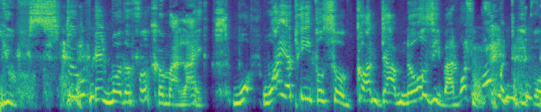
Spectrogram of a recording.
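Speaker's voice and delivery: high, shouting mock outrage; hammed-up fury at a nosy stranger; furious rant. Failed suicide cursing out his rescuer, high mock shouting. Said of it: "And you're like".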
